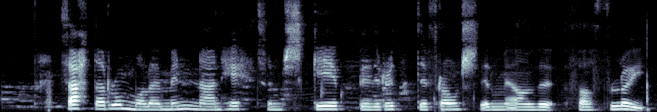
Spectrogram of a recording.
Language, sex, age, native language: Icelandic, female, 21, Icelandic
